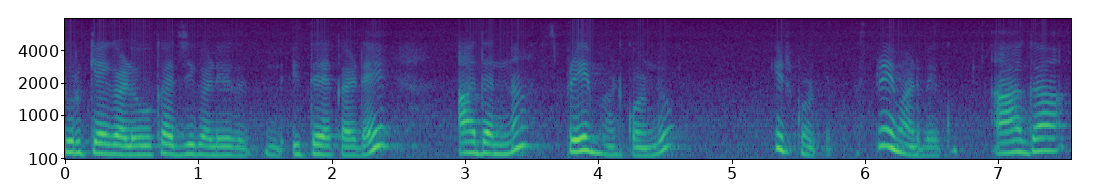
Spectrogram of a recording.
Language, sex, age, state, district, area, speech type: Kannada, female, 18-30, Karnataka, Udupi, rural, spontaneous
